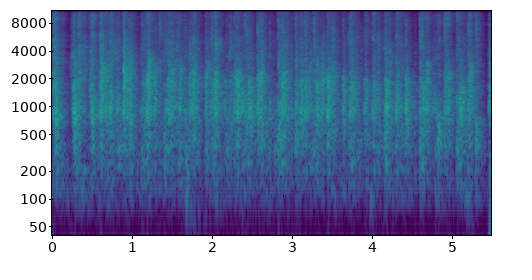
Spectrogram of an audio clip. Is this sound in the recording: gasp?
no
